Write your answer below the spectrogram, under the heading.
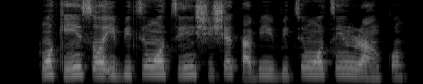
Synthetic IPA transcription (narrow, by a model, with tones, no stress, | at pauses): w̃ɔ̃˦kĩ˨ĩ˦sɔ˧i˧bi˧ti˦w̃ɔ̃˦ti˧˦n̩˦ʃi˧ʃɛ˦ta˨bi˨˦i˧bi˧ti˦w̃ɔ̃˦tĩ˦n̩˦ɾa˧˨ŋ̩˨kã˧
